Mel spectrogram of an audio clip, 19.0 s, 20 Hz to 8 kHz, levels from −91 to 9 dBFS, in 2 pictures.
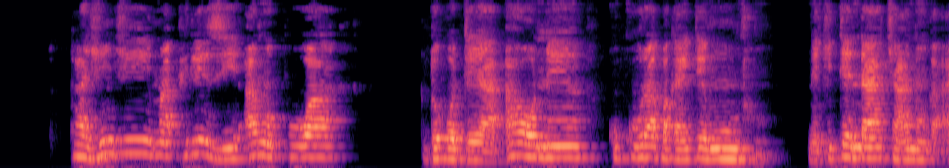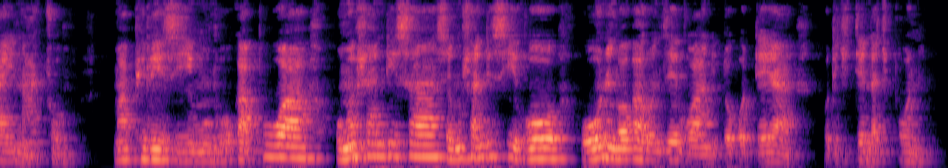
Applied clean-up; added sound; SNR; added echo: none; none; none; reverberation time 0.3 s.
